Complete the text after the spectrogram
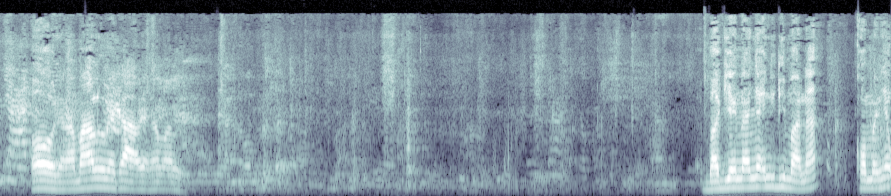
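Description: A man speaks loudly close by, drawing out his words.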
